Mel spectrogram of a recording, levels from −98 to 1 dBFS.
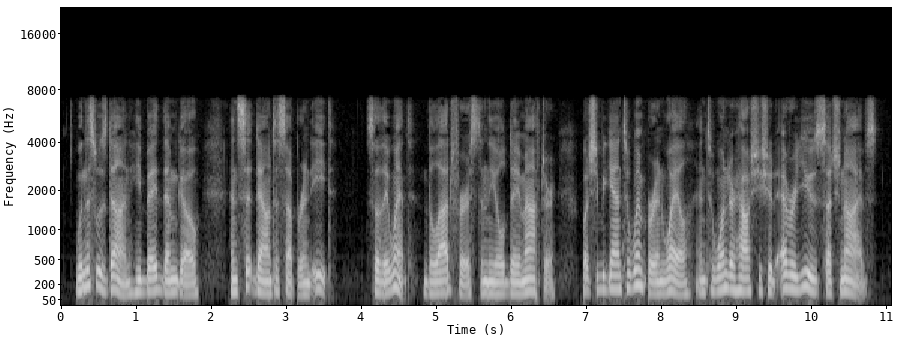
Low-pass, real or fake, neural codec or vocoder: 7.2 kHz; fake; vocoder, 44.1 kHz, 128 mel bands every 256 samples, BigVGAN v2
